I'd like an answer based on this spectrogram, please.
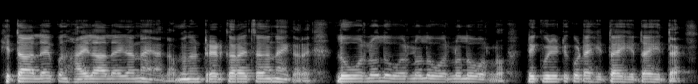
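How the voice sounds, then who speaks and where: A man runs a live trading class at a mid-range pitch. He fires short questions and answers them himself, repeating key points again and again. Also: steady tone, fast talker, vocal fry. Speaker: trading teacher. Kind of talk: live teaching session.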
